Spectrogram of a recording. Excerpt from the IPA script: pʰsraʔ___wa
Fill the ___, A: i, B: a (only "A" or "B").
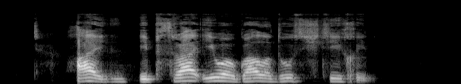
A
